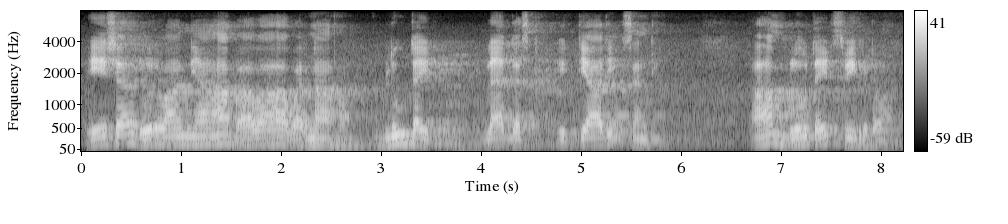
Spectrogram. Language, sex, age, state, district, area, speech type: Sanskrit, male, 18-30, Telangana, Hyderabad, urban, spontaneous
